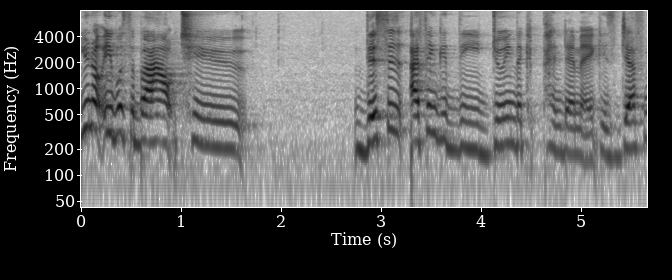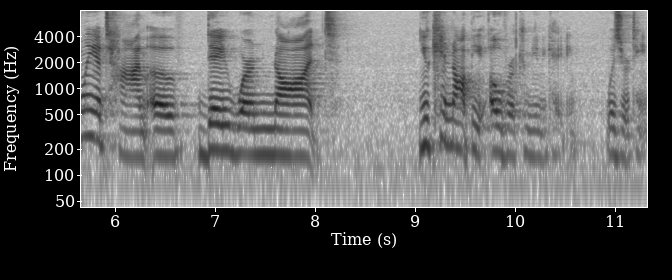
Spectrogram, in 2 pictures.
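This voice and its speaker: A woman talks with a non-native accent at a moderate pace. Her pitch swings very widely. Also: medium pitch for a woman, big swings in loudness. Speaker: business owner on leadership panel. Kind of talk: panel discussion.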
